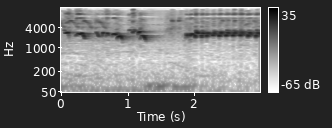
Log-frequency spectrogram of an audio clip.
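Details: Lure song played to make other birds answer and sing. Fast, buzzy, zigzagging warbles give way after a short pause to a steady, dense, high rattling trill.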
